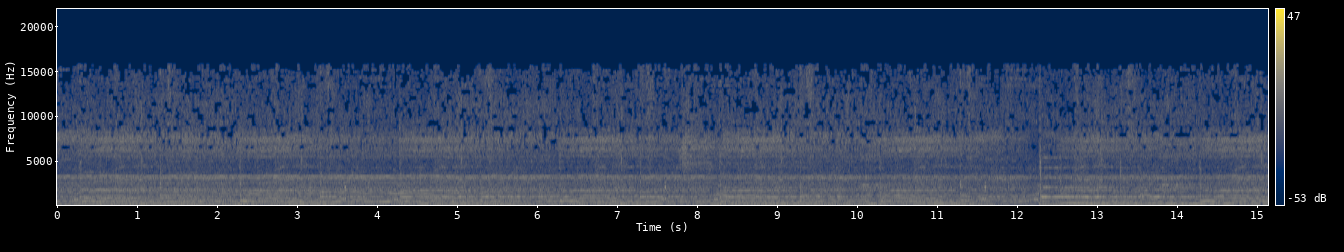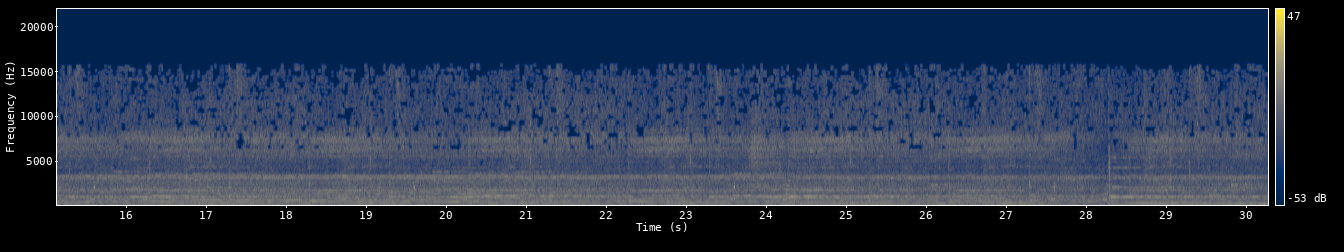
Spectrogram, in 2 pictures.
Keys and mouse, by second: 0.7 click, 2.0-2.5 shift+middle drag, 4.3-7.5 drag, 14.0-14.5 shift+middle drag, 15.2-16.9 right drag, 19.3 ctrl+z, 20.3 shift+middle click, 21.0-21.9 right drag, 23.4 Escape, 25.6-26.1 drag, 28.3 click, 28.8 click, 29.5-30.2 drag.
